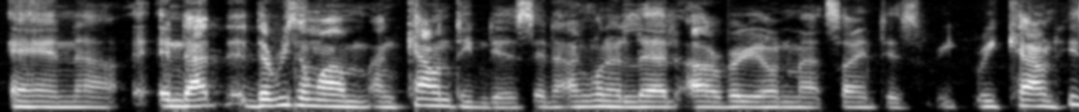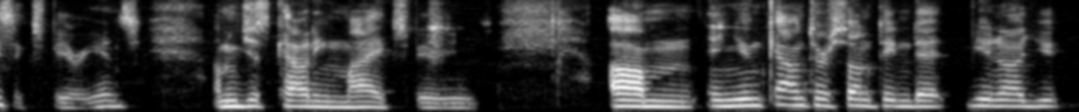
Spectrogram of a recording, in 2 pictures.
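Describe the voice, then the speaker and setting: A man's voice: on the high side, steady tone, brisk, mellow. A man hosting a casual discussion in a rambling, hesitant way. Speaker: podcast host.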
